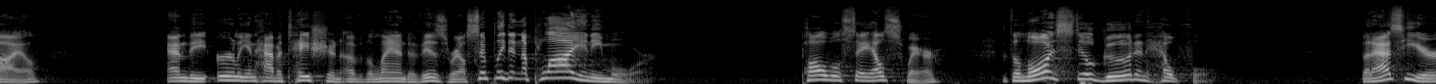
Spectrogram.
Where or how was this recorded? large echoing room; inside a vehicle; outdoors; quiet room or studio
large echoing room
